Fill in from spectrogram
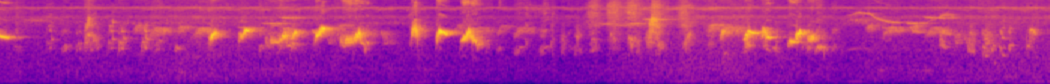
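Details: Red-whiskered bulbuls, three birds singing against each other in competition, pouring out rapid clustered chirps and warbling notes in quick bursts, overlapping, with a short gap midway.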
